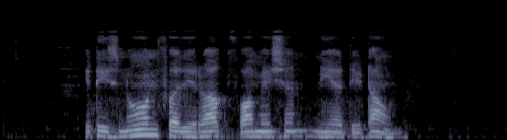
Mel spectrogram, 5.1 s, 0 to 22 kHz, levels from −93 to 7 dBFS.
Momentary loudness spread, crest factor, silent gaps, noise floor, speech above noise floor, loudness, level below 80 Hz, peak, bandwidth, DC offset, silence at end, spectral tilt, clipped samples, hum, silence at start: 10 LU; 18 dB; none; -85 dBFS; 48 dB; -37 LUFS; -70 dBFS; -20 dBFS; 9.4 kHz; under 0.1%; 1 s; -6.5 dB/octave; under 0.1%; none; 0.85 s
